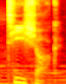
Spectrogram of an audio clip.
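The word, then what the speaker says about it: Taoiseach: The duty belongs to the Tawi sich which is pronounced t-shock.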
